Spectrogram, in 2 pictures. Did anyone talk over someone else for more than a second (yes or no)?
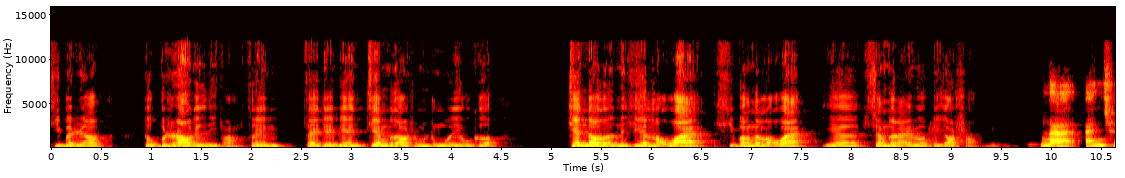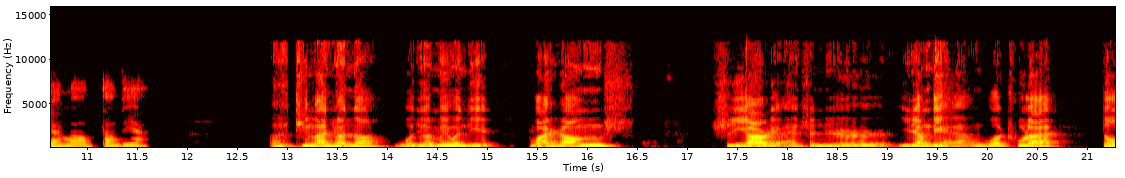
no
